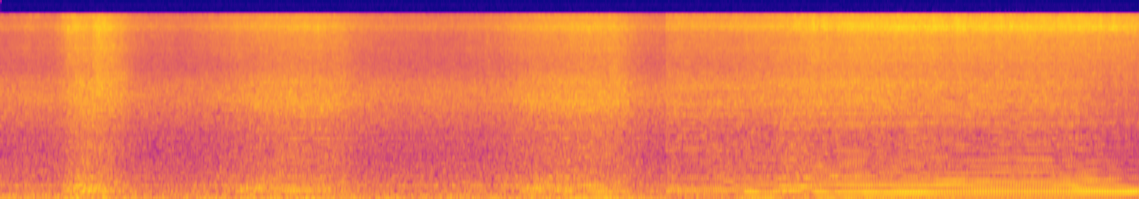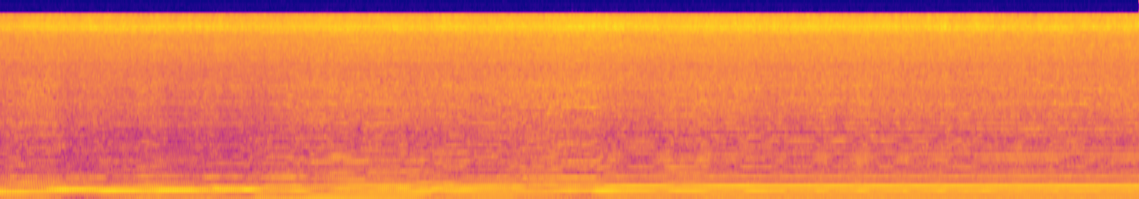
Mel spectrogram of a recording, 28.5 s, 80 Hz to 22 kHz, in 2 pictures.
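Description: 632ci big block Chevy V8 running on an engine dyno: a few quick revs at first, then a loaded pull that climbs in pitch and settles into a steady high-rpm hold near 5,500 rpm, the sustained pull that simulates how an airboat engine runs.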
